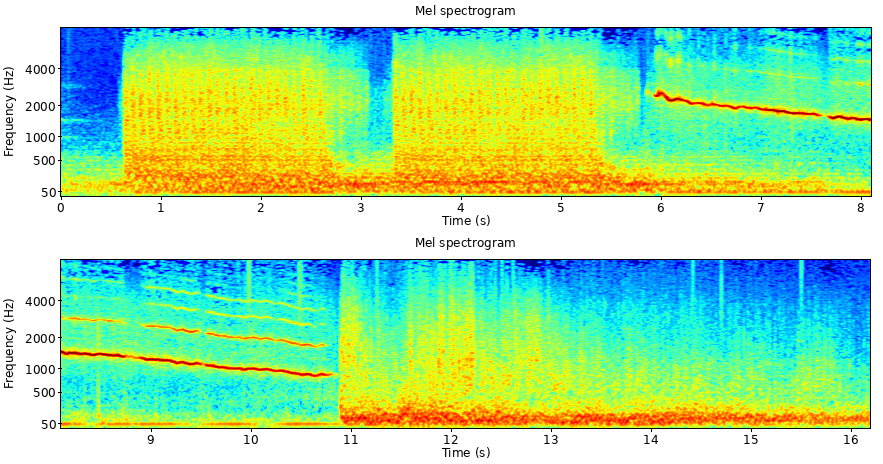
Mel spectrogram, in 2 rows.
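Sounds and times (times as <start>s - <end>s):
machine-gun fire in a Second World War battle scene: 0.6s - 16.0s
drawn-out whistle falling in pitch: 5.8s - 10.9s.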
